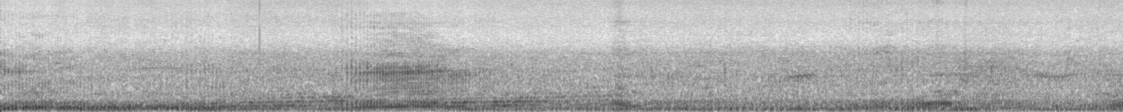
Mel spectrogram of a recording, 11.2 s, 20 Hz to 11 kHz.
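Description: Yamaha Sniper 150's single-cylinder four-stroke engine running at low speed in stop-and-go traffic, its note shifting a little with the throttle, with other motorcycles and cars idling close by.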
